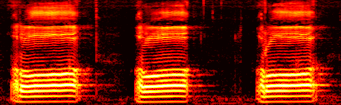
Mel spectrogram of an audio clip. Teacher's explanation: কোথায় থেকে উচ্চারণ হয় র র মোটা করে র আবার বলি জিহ্বার আগার পিঠ তার বরাবর উপরের তালুর সঙ্গে লাগাইয়া · জিহ্বার আগার পিঠ মানে জিহ্বার মাথা যে আছে সেই মাথার পিঠ তার বরাবর উপরের তালুর সঙ্গে লাগাইয়া উচ্চারণ হবে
